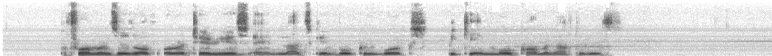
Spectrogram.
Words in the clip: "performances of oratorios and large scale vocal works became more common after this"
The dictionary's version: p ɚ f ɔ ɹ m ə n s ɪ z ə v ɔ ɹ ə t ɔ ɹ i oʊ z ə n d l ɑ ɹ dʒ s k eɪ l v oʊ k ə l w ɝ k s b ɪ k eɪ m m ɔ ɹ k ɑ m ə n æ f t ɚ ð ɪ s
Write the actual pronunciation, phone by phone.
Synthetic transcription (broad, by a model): p ɚ f ɔ ɹ m ə n s ɪ z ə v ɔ ɹ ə t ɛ ɹ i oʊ s ə n d l ɑ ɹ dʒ s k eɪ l v oʊ k ə l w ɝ k s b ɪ k eɪ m m ɔ ɹ k ɑ m ə n æ f t ɚ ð ɪ s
